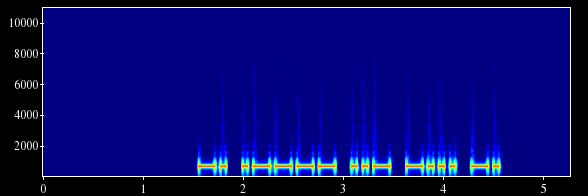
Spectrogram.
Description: Morse code, heard as a keyed tone, about 22 wpm, 700 Hz. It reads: N1UBN
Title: USA Call Signs - 5 Characters - Repeated 2x - 22wpm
